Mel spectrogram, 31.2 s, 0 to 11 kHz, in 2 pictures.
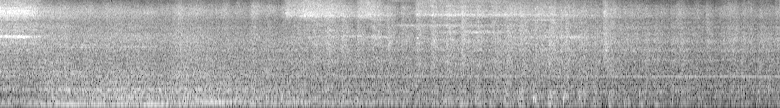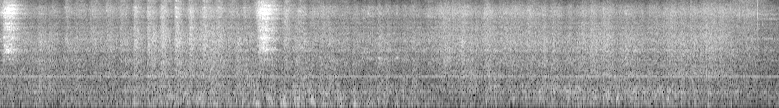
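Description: A freight train of open engineers' wagons rolling past on jointed track, with the deep rumble of its Class 66 diesel locomotive loudest in the first few seconds as it moves away. After that comes a steady rolling clatter of wagon wheels, a thin steady whine, and two short high squeals of the wheels about halfway through.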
